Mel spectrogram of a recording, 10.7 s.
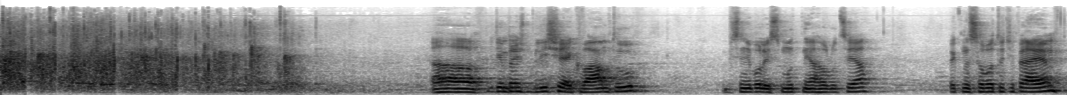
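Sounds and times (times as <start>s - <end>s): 
audience applause: 0.0s - 3.2s
speech: 4.3s - 6.5s, 7.2s - 8.8s, 9.5s - 10.6s.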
